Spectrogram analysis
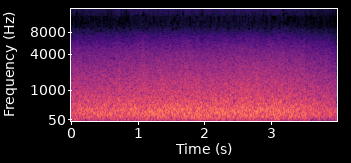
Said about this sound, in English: White noise is noise that has all the possible frequencies at the same level. So it's the least structured of sound that there can be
